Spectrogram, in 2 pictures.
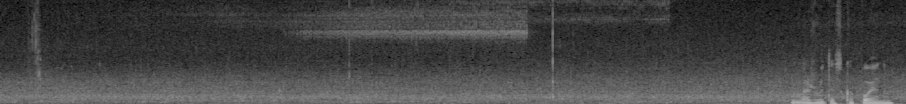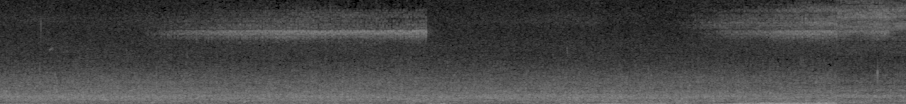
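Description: Wind rustles through distant trees.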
